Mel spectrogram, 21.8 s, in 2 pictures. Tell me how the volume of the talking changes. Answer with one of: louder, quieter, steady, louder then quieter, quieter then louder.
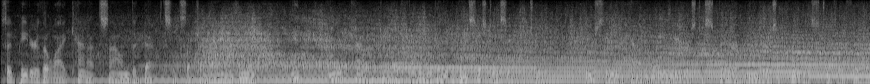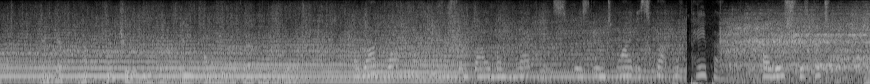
steady.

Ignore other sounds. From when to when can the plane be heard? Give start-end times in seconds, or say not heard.
0.0-21.7.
